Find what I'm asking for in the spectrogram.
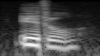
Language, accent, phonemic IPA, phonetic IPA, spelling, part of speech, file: English, US, /ˈɪtl̩/, [ˈɪɾl̩], it'll, contraction, En-us-it'll.ogg
- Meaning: 1. Contraction of it + shall 2. Contraction of it + will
